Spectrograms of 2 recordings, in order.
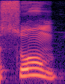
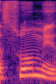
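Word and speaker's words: some: आगे लिखा हुआ है एस ओ एम ई। तो इसे हम क्या पढ़ेंगे? सोम या सो में। सो में नहीं पढ़ना है ना सोम पढ़ना है। क्या पढ़ना है? सोम पढ़ना है। क्योंकि वही वाला रूल लागू होगा। वोवेल ओ एम कंसोनेंट और इ वोवेल।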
